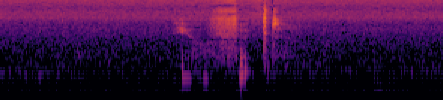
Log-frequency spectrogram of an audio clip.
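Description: A woman's soft whisper, brief and about two seconds in, followed by two sharp clicks; otherwise near silence.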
